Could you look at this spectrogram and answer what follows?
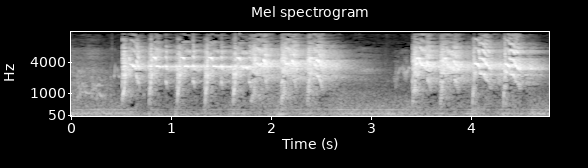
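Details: Budgerigar chirping: two loud bursts of rapid, buzzy warbling chatter, the first about two and a half seconds long, then a brief pause before a second shorter burst, over a faint low hum.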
